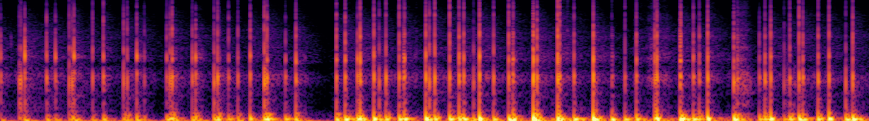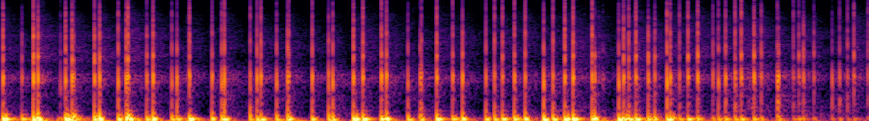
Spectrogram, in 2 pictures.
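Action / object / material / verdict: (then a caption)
tap / hardcover book, cardboard and paper / cardboard / none. A medium-size hardcover children's picture book made of paper between cardboard covers, with a glossy teal cover and an orange cartoon face, is held in one hand and tapped and scratched on the cover with long painted nails, with the pages possibly flicked or handled. A dense, fast stream of short, dry taps and scratches runs almost without pause, with a brief gap early on. The sound is mostly low and thumpy, with a soft papery rustle above.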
